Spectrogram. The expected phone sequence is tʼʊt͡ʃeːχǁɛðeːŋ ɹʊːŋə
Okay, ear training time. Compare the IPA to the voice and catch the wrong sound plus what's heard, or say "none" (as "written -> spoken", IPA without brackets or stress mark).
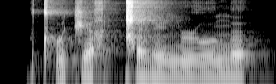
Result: none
